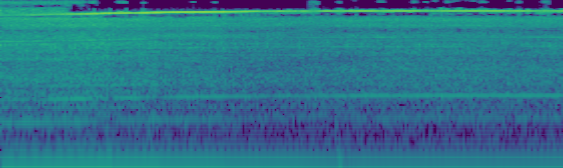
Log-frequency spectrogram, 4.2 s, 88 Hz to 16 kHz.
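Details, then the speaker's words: Chemical Guys Torq 15 DA polisher after spindle bearing replacement and gear grease change (bearings had failed, smoking and growing louder); on test without shroud it runs as a smooth steady electric whirr with faint light chatter, quieter than originally, normal running. "Quiet, it's smooth. I mean, you got your little vibration, a little chatter."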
